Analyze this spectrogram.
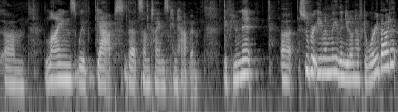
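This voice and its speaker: A woman's voice: mid-range voice, a little mellow. A woman giving a casual knitting tutorial, talking while she works and counting stitches under her breath.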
